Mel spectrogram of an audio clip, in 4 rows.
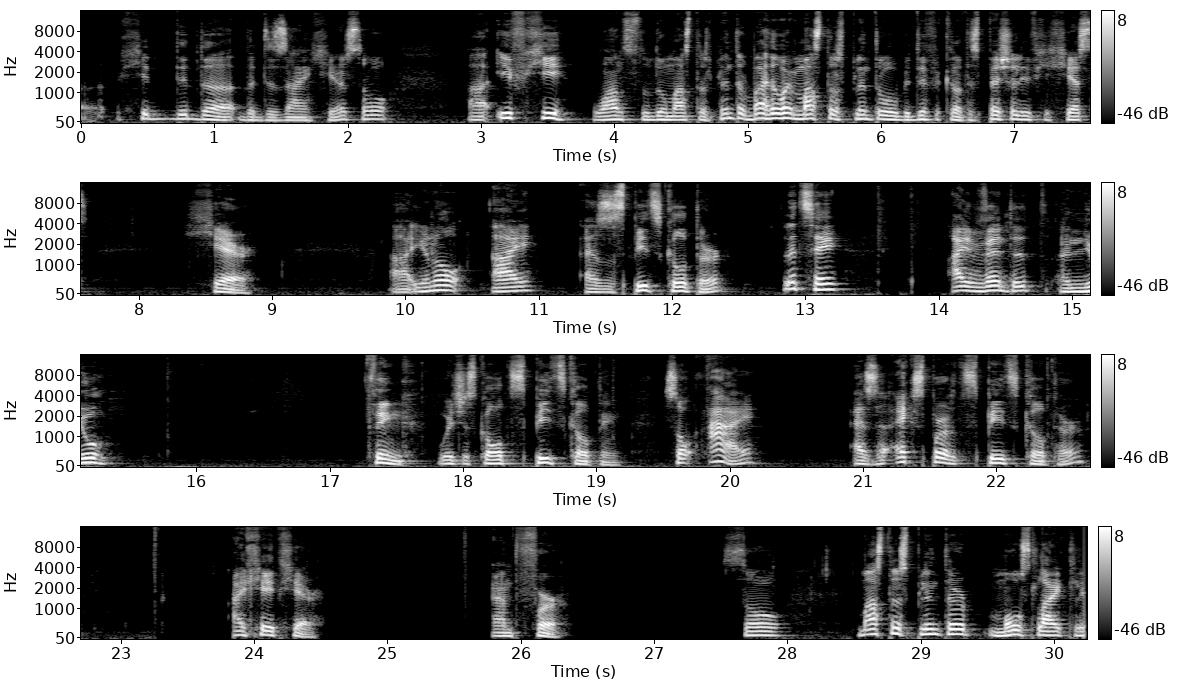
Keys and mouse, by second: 1.4-4.3 ctrl+alt+drag, 4.3-8.0 alt+shift+right drag, 11.3-23.2 alt+drag, 24.4 alt+q, 25.2 g, 27.5-29.6 alt+shift+drag.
